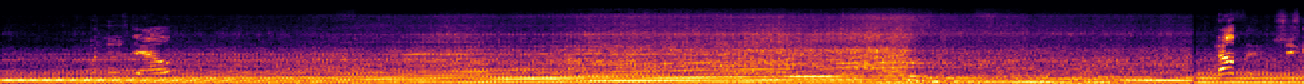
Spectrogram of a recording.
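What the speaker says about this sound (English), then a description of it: "The downshifts just sound that much better with those exhaust valves open" A Chevrolet Camaro with its exhaust valves open pulls hard onto a highway with the windows down, a loud, close engine drone rising and falling through gear changes while people talk over it.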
